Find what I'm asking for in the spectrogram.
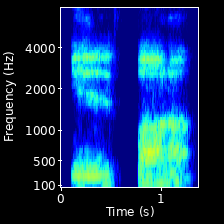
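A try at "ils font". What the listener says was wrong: শেষের উচ্চারণটা হচ্ছে ফ্যান, একার দিয়ে বলেন। শেষের উচ্চারণটা ফ্যান, একার, ফ্যান। ফ্যান, ইল ফ্যান, এল ফ্যান।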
